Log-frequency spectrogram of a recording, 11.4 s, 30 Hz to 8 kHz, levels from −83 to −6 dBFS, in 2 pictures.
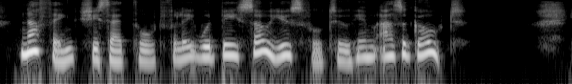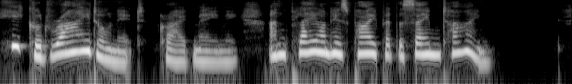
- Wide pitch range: Yes, wide, 7.4 semitones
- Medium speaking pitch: No, high, 200 Hz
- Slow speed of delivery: No, average, 150 wpm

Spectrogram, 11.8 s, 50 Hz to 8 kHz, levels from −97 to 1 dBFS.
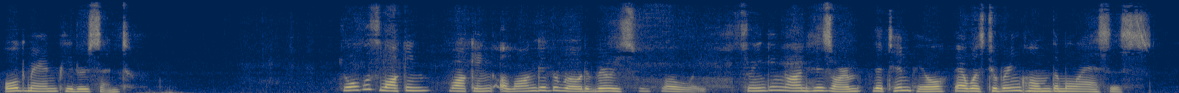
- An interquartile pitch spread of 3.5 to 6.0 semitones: No, average, 2.9 semitones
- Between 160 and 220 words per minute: No, slow, 135 wpm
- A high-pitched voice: Yes, high, 225 Hz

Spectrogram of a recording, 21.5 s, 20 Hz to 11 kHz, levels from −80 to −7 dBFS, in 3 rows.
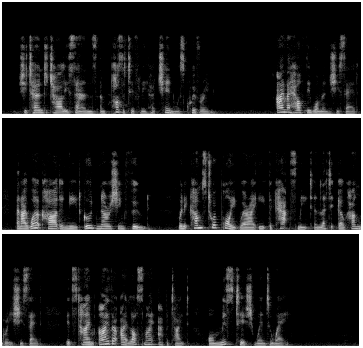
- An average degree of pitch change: Yes, average, 4.5 semitones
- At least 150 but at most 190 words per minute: Yes, average, 160 wpm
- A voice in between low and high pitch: Yes, medium, 160 Hz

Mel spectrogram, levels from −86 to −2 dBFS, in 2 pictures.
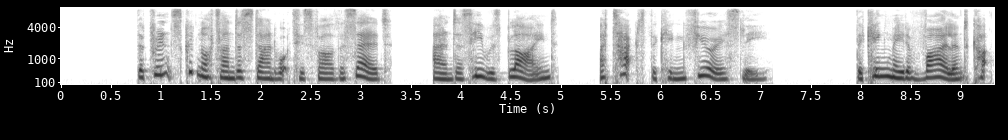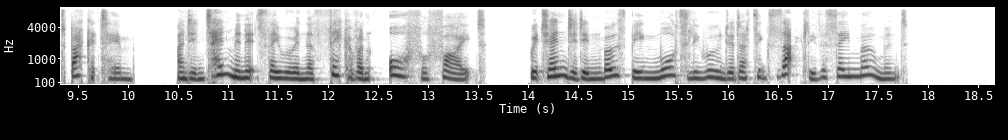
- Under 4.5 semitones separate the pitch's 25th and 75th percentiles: No, average, 4.8 semitones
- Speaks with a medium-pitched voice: No, high, 210 Hz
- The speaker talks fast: No, average, 165 wpm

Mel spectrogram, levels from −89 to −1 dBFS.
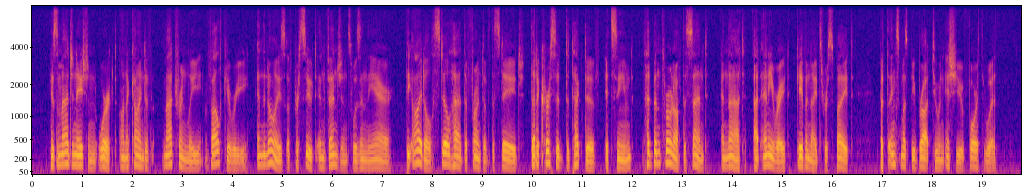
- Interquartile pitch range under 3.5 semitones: No, average, 5.3 semitones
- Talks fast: No, average, 175 wpm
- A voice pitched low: Yes, low, 110 Hz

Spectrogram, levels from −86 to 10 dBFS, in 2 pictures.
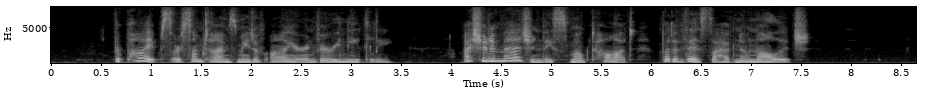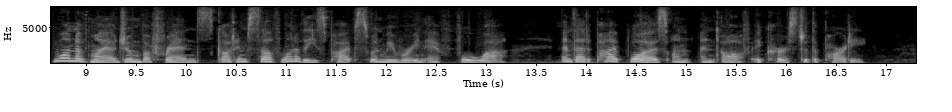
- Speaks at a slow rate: No, average, 175 wpm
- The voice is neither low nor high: No, very high, 250 Hz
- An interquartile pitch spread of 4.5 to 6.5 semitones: Yes, average, 4.9 semitones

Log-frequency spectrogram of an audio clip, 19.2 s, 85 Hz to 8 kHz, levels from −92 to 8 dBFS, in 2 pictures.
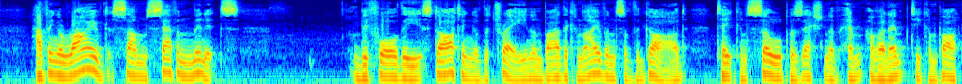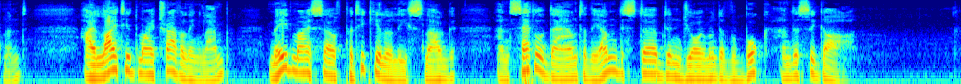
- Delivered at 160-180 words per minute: No, average, 145 wpm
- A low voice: Yes, low, 125 Hz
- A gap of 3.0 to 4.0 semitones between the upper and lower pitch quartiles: No, average, 5.1 semitones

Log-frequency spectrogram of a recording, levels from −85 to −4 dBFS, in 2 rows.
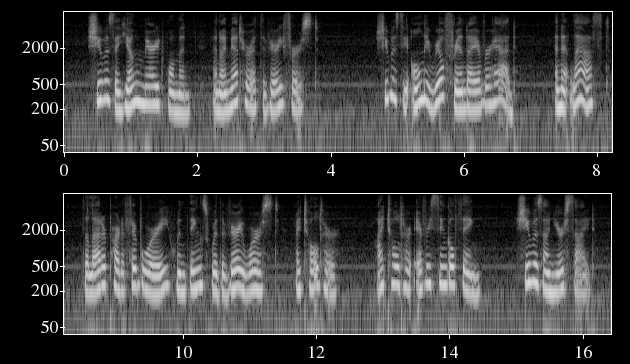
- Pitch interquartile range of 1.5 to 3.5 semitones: No, average, 4.4 semitones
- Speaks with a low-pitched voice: No, high, 215 Hz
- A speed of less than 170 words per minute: No, average, 185 wpm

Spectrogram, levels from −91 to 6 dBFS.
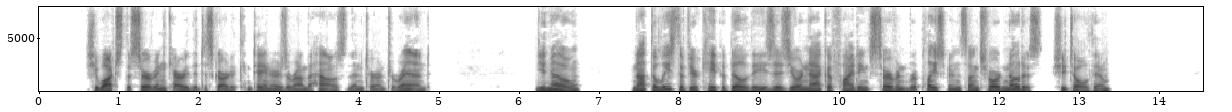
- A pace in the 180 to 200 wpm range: No, average, 150 wpm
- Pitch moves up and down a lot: Yes, wide, 5.9 semitones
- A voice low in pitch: Yes, low, 120 Hz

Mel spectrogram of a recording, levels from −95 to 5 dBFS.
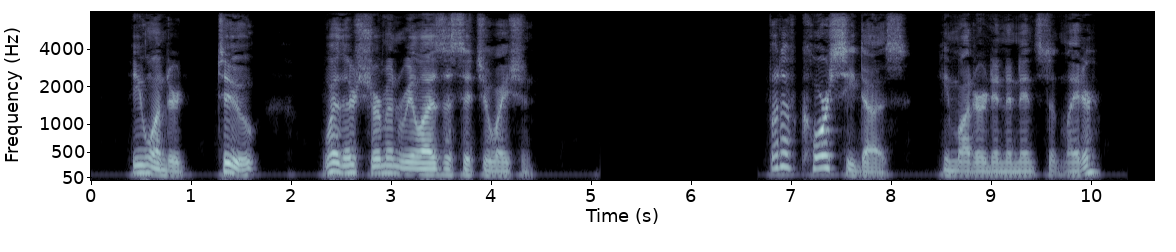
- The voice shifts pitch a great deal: Yes, wide, 8.2 semitones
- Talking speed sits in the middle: No, slow, 100 wpm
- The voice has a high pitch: No, low, 105 Hz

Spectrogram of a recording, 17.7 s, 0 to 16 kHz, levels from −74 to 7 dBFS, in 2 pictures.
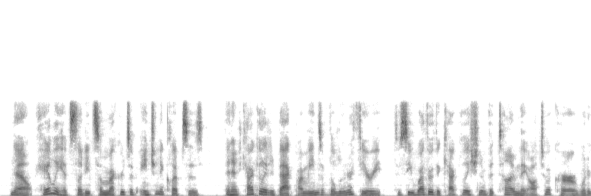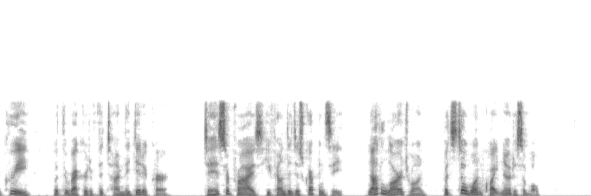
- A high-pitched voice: No, low, 135 Hz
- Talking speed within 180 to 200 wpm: Yes, average, 195 wpm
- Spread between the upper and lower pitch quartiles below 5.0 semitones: No, average, 5.3 semitones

